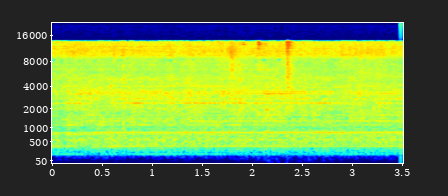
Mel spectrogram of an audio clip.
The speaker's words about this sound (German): Wer übrigens nachts im Hotelzimmer in Manhattan liegt und sich über den mörderischen Lärm draußen wundert, nachts geht's rund auf der Straße. Da klingt New York nach Müllwageneinsatz.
